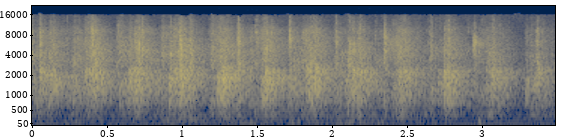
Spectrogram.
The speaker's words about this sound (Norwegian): Det er lov å klappe for det, altså. Ja, takk.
